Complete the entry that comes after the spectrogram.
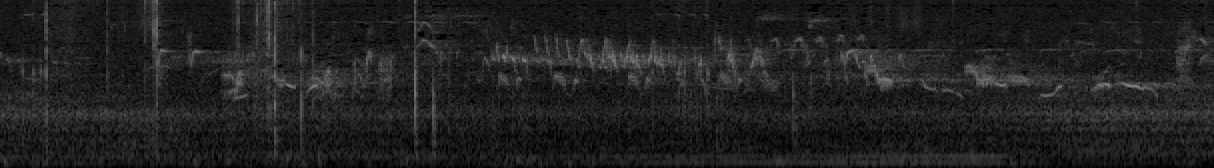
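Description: Small birds chirping and twittering in quick, high, pitch-sliding calls through most of the stretch. A faint steady low hum sits underneath, with a few sharp clicks early on.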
